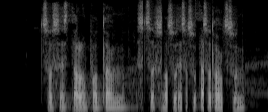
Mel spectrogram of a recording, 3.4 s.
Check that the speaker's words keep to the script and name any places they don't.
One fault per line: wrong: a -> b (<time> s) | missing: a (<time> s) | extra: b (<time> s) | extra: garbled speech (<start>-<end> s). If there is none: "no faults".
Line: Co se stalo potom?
extra: garbled speech (1.7-3.1 s)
